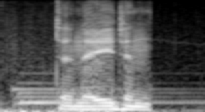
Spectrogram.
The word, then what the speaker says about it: Dunedin: The proper pronunciation of the city's name is Dunedin.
